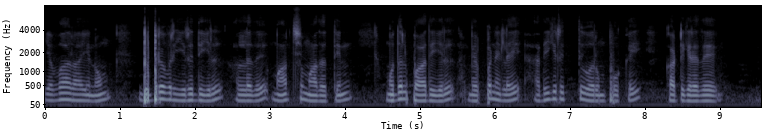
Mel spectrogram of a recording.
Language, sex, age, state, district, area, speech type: Tamil, male, 30-45, Tamil Nadu, Tiruvarur, rural, read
